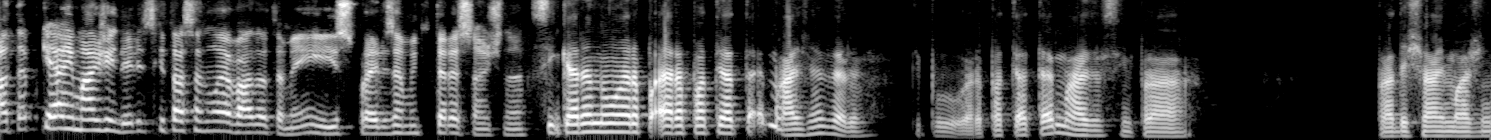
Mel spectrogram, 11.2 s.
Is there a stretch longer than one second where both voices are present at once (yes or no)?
no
